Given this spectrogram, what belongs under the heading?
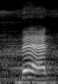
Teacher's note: Kata bet diawali dengan bunyi be yang bersuara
